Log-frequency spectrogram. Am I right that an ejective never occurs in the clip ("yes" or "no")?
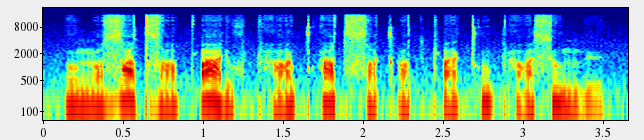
no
